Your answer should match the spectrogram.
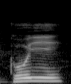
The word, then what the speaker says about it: GUI: For example, you provide an input to application, it provides you the output on the screen, pronounced as GUI, gives an application a distinctive look and feel.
